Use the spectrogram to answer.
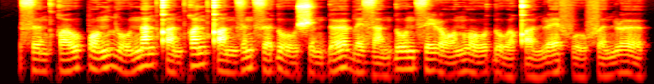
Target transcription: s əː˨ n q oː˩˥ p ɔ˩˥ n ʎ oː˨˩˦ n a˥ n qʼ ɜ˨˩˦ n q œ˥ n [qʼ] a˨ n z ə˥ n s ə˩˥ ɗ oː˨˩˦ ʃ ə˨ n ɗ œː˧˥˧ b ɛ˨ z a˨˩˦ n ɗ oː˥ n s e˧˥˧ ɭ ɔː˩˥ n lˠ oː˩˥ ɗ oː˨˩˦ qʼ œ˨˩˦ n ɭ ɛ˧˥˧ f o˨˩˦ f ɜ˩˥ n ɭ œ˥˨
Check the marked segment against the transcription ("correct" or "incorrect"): correct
